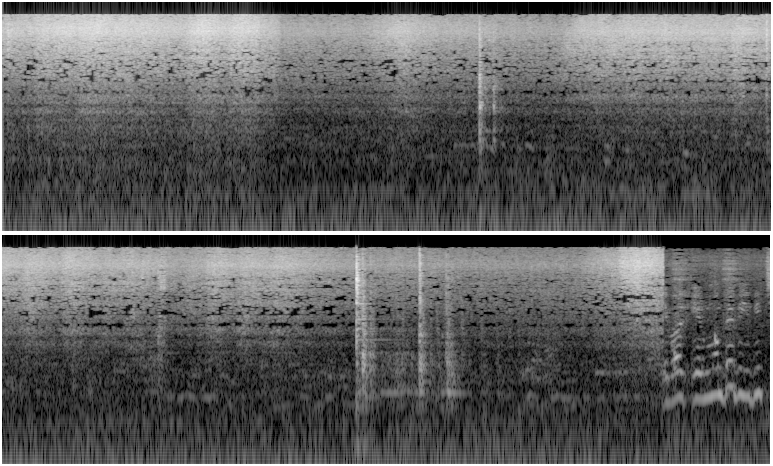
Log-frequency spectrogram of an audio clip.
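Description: Oil sizzles and spatters in a hot pan.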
